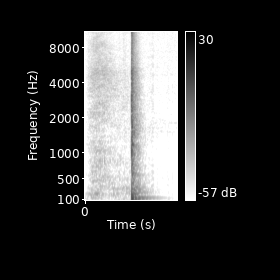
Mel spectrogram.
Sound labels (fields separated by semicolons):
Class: drawer; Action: closing; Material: wooden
